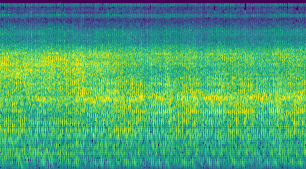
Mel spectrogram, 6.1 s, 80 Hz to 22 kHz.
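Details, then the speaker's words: 2011 Isuzu Panther LS diesel, first start after engine teardown for an oil leak and rough engine noise that revealed scored pistons: even, steady idle clatter with a regular beat and no knocks; sounds smooth, unlike before the repair. "alhamdulillah suaranya adem nih, Guys. Beda dengan kemarin ya."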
